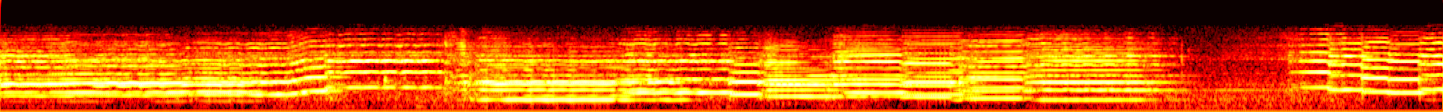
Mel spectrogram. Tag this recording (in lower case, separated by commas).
fiddle, music, musical instrument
